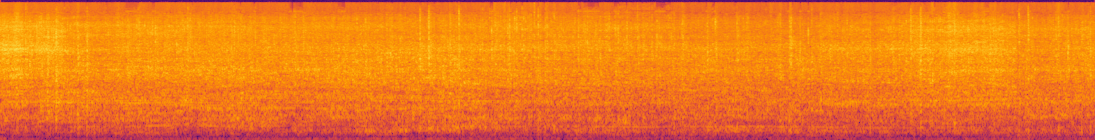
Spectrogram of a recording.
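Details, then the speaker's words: RSO New Haven model locomotive test run on track after diagnosis, reassembled with oil still fresh: steady, even motor whir with light track rattle, no surging or arcing crackle; running smoothly, though commutator bars may fill and arc again. "It's actually running really nice. But again, how long before those crap fills up with those comm bars and it starts arcing again?"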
